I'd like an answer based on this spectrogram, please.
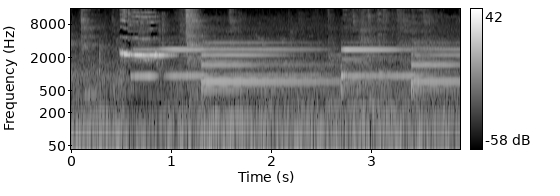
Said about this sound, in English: I'm going to just ring the bell a minute.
